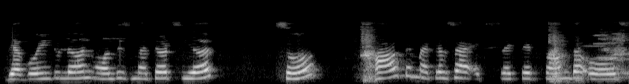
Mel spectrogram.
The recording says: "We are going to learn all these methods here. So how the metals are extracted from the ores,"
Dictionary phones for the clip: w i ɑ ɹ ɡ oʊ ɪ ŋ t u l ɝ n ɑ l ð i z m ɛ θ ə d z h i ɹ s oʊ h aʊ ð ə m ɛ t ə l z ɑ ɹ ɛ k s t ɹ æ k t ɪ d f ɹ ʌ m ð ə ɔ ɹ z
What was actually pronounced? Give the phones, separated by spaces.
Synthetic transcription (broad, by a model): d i ɑ ɹ ɡ oʊ ɪ ŋ t u l ɝ n ɑ l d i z m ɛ t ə d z h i ɹ s oʊ h aʊ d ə m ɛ t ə l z ɑ ɹ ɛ k s t ɹ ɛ k t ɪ d f ɹ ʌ m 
